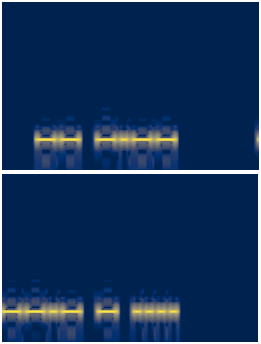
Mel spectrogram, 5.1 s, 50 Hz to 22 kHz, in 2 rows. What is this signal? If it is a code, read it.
Morse code, heard as a keyed tone, about 20 wpm, 700 Hz. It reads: MY QTH
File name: UK MASTER QSOs TRAINING / 20WPM / UK MASTER QSOs 0071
